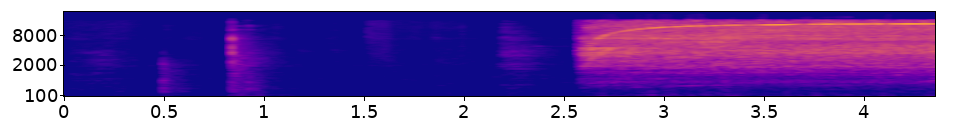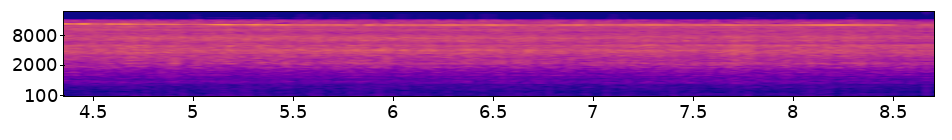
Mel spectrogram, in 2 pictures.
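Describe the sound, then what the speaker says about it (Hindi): A few faint taps and knocks come first, then a powered drill spins up sharply and grinds continuously and loudly into the ground beside a house's main door, boring a hole for an object to be set into the earth. "अब यहाँ से हम ड्रिलिंग करेंगे"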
